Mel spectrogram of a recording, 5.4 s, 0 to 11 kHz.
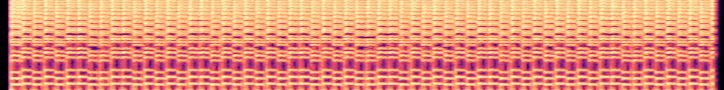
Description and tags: A sound created in Famitracker centered around the note A# of the 2nd octave that could be used during text scrolling.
